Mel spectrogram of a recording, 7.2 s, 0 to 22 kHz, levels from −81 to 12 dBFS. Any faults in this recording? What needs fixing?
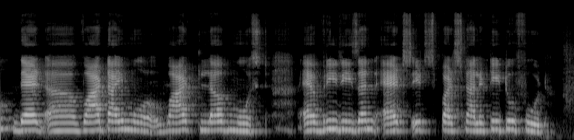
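From 1.24 s to the end, the speech takes on a fast, rough flutter, a tremolo in which the level pumps up and down by about 6 dB at around 30 Hz. This is overlap-add ripple: the audio was split into windowed frames and rebuilt with window shapes and overlap that do not add up to a constant gain, so the gain varies across each frame and the loudness rises and falls once per frame. To prevent it, use an analysis and synthesis window pair and hop size that meet the constant-overlap-add condition, or normalise the summed windows during resynthesis.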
